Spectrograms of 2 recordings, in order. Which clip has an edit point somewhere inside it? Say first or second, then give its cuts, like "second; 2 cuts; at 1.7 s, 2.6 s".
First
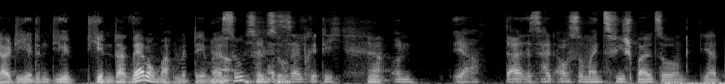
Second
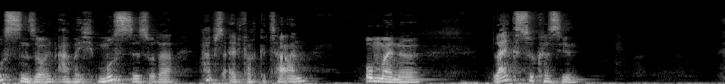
first; 1 cut; at 2.7 s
